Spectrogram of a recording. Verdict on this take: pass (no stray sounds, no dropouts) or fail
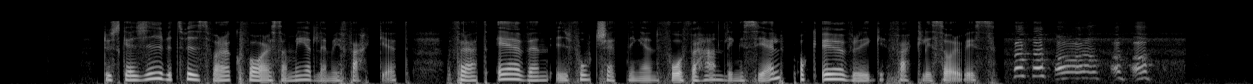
fail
